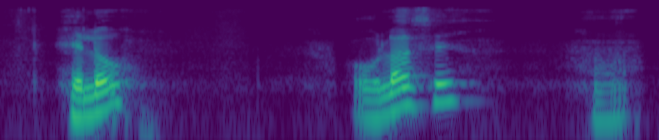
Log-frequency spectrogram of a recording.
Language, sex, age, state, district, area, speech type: Hindi, male, 30-45, Madhya Pradesh, Ujjain, rural, spontaneous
